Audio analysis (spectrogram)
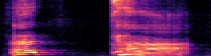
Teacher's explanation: Jadi bunyi huruf ta tipis karena istifal.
